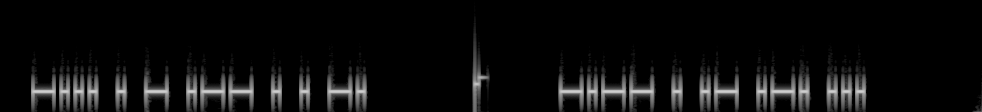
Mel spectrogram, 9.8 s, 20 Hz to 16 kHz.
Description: Morse code, heard as a keyed tone, about 17 wpm, 700 Hz. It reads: BETWEEN YEARS
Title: Sets of 2 Words - New Word Drill - 17wpm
